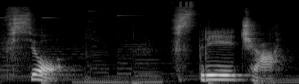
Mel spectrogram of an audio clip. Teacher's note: It kind of blends into the following sound. The voiced V here is right before a voiceless S. So V also turns into a voiceless F to make it easier to pronounce the word.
